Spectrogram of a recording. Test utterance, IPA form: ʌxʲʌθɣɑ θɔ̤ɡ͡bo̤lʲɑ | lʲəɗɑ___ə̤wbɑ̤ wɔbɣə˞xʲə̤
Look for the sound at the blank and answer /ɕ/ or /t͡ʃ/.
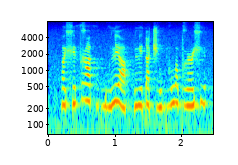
t͡ʃ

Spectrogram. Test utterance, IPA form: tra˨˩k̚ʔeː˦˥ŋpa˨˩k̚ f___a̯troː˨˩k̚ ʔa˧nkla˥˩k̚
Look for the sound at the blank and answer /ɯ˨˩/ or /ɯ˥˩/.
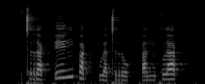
ɯ˨˩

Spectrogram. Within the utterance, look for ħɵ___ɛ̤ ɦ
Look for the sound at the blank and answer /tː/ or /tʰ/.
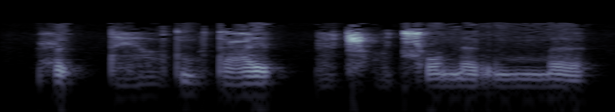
tː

